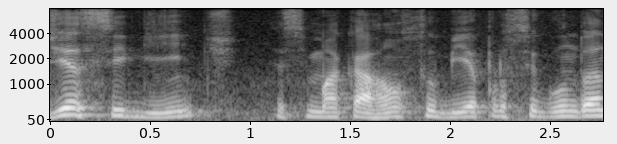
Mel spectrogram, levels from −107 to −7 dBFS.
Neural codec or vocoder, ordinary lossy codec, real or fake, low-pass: none; none; real; none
